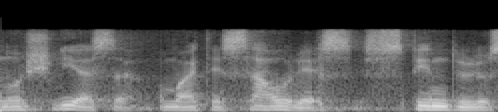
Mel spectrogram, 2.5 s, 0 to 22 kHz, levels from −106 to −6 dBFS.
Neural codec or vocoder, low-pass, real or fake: codec, 16 kHz, 0.8 kbps, ZipCodec; 7.2 kHz; fake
